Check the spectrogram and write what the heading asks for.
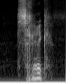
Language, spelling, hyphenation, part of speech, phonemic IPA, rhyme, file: Dutch, schrik, schrik, noun / verb, /sxrɪk/, -ɪk, Nl-schrik.ogg
- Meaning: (noun) 1. shock, sudden fear or dread 2. fear, terror, menace; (verb) inflection of schrikken: 1. first-person singular present indicative 2. second-person singular present indicative 3. imperative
